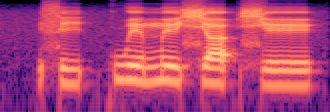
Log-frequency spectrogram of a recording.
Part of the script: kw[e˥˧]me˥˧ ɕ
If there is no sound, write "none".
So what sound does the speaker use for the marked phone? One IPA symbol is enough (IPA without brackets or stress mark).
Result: e˥˧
